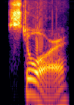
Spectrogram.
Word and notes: store: American English

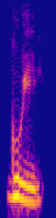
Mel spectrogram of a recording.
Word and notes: gooey: Indian

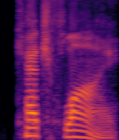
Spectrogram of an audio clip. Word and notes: catchfly: American English

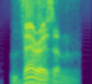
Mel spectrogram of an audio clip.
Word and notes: verism: British English

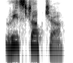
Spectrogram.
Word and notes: restructure: Indian

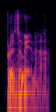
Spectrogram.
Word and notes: prizewinner: British English

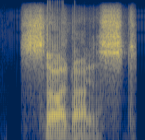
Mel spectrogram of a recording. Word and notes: sawdust: American English

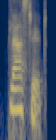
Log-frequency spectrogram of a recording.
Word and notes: plastid: Indian

